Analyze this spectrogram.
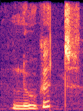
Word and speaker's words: nougat: This is not nugget. It's nougat. Nugat. Like I was is pronounced Nat.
